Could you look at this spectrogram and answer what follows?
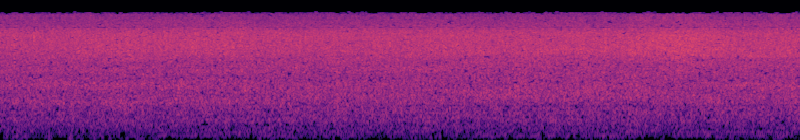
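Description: Steady rush of a waterfall pouring into a creek pool, an even, unbroken noise.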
